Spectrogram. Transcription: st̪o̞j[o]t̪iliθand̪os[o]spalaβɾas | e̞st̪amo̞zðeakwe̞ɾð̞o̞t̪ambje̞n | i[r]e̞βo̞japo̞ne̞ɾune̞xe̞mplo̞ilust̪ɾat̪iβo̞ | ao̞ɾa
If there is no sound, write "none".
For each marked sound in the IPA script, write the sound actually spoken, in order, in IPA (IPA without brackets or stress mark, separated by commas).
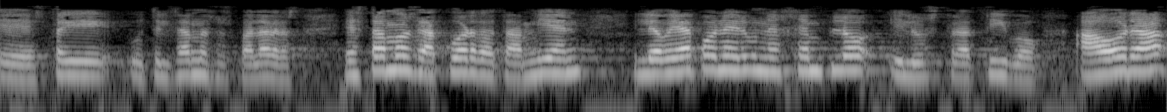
u, u, l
